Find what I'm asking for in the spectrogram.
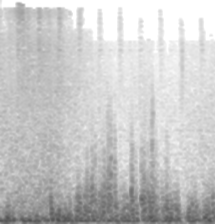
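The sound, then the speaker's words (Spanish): Strong storm wind blows outdoors through a city promenade in Santiago, Galicia. It makes a continuous, dense roar with gusts that buffet the microphone, rising and falling slightly in loudness throughout, with no voices. “Y Pedro está dejando de nuevo tiempo muy revuelto con avisos, por ejemplo, por viento.”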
